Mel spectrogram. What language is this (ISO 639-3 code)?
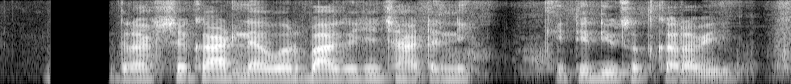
mar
